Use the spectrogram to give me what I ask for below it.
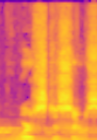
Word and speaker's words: Worcestershire: Worcestershire sauce.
